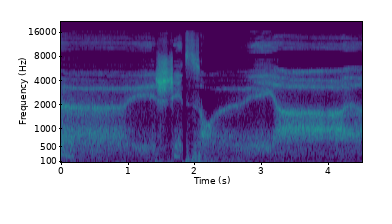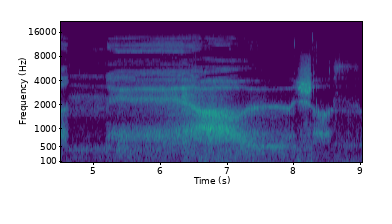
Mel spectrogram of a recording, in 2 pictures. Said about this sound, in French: C'est une voix qui va travailler un chuchotement qui va passer par le haut de notre palais et qui va permettre d'ouvrir toute notre colonne d'air et de d'étirer notre souffle.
